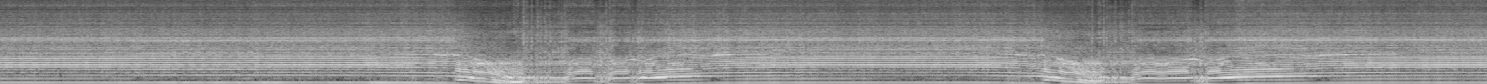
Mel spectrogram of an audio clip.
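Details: Echo string trimmer two-stroke powerhead: high scream twice sags deeply in pitch and claws back when the fuel cap is loosened, wanting to die; starving for fuel.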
